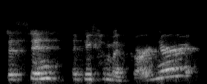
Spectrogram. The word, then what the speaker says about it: Gardiner: since i've become a gardener people drop the di and pronounce the garner when they say it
